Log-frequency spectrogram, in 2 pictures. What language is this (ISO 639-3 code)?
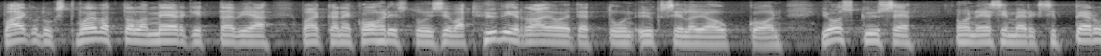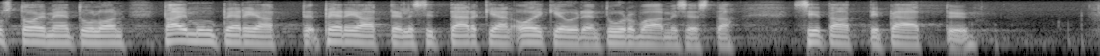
fin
